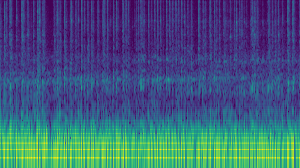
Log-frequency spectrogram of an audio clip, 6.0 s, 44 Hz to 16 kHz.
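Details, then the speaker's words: 1956 Chevy Tri Five V8 with new mufflers, run on a makeshift setup with the water pump belt off and a temporary cooling fan, idling with quick throttle blips: smooth, even burble with no ticking or knocking, normal idle and revving. "all right let's let him hear what it sounds like with the new mufflers"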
